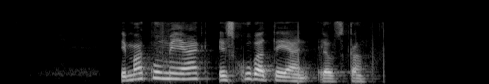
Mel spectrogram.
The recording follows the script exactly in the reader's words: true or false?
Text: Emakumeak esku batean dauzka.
true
